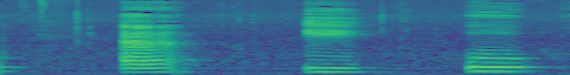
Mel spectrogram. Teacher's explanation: अ ई उ, अक़सुल हल्क से अदा हो रहा है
